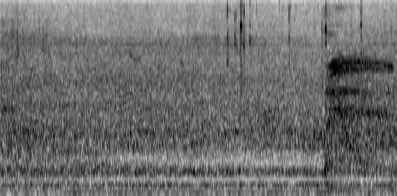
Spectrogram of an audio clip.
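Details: Honey bees at a hive being harvested, growing more upset as stuck frames are pried loose: a continuous low buzzing drone, with a thin high whining tone entering near the end.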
